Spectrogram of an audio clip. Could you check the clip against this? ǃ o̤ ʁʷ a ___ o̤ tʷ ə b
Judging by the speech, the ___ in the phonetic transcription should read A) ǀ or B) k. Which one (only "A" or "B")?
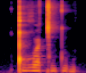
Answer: A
